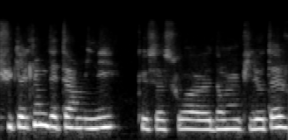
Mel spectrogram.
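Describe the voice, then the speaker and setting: The voice has a dark, mellow tone and a monotone, flat intonation, moving at a moderate pace. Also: woman. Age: 20s. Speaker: racing driver. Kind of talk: interview. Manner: hesitant, many fillers.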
